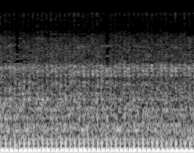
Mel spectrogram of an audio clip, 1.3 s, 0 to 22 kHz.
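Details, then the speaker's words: Honda 115hp fuel-injected outboard on muffs, after flushing deteriorated fuel from the overflowing VST and replacing the filter. It started and shut right off from air in the system, then restarted to a steady, even low idle with no misses; so far it sounds okay. "So you'll notice it started and shut right off. It's going to have air in the system. It's going to bleed through to the fuel injectors and through the return line and stuff. So far she sounds okay."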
